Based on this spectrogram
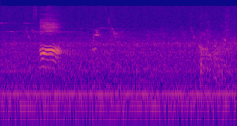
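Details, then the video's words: A fish crow, a species of New Jersey bayshores, marshes and beaches, gives a single short, nasal caw with a slightly wavering pitch, over a steady low hum. "Fish crow"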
